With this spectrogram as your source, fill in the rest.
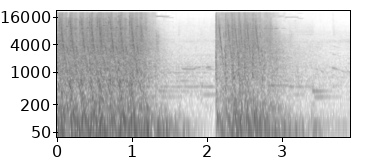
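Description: Gunfire at a shooting range in Rimworld, a dense burst of rapid shots that fades, then a second loud volley that starts abruptly and tails off.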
